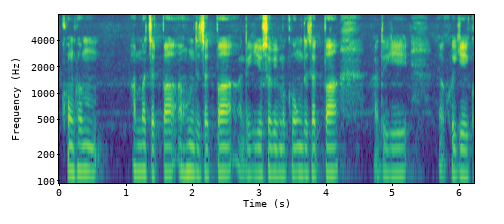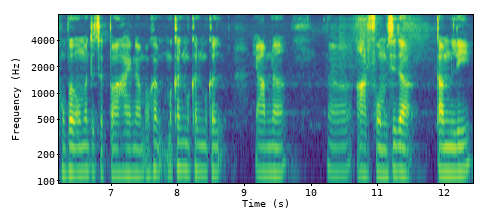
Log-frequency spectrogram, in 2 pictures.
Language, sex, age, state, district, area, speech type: Manipuri, male, 18-30, Manipur, Bishnupur, rural, spontaneous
